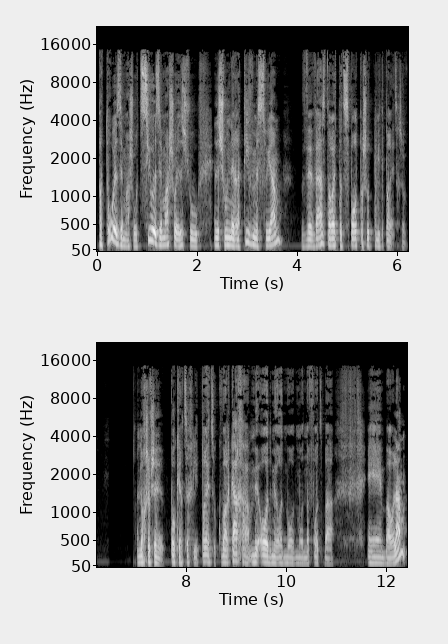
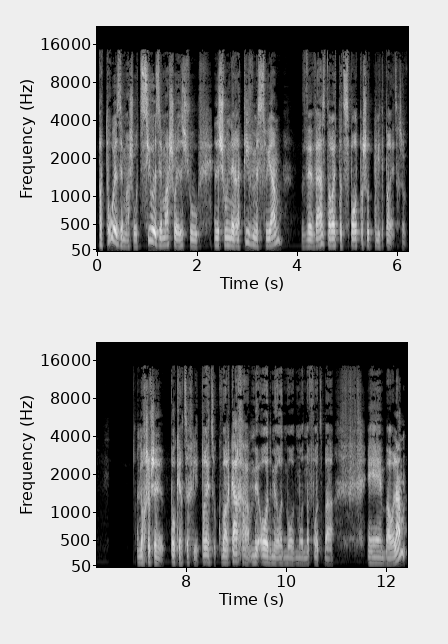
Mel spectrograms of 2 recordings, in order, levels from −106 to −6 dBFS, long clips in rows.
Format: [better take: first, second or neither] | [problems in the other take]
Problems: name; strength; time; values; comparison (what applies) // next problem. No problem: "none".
first | thin; somewhat; fading below 400 Hz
